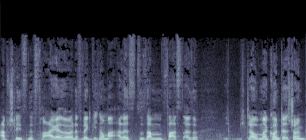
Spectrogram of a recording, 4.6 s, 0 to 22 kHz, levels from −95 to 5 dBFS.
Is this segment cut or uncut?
uncut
